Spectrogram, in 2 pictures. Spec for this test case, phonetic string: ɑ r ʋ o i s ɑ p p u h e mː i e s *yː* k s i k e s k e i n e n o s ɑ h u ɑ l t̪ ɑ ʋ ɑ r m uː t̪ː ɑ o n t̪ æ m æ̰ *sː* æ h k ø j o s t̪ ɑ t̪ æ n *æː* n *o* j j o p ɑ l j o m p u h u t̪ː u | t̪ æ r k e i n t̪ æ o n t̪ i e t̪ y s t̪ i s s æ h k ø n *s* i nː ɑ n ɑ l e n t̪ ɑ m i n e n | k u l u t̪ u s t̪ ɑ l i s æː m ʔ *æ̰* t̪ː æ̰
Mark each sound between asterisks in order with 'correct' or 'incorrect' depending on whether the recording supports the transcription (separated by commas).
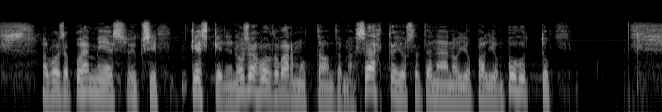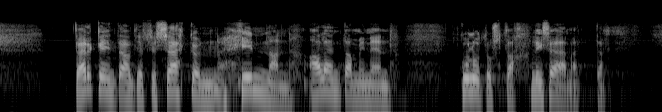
incorrect, incorrect, correct, correct, incorrect, correct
